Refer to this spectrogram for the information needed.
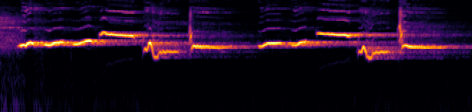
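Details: White-rumped shama song intended to get a silent bird singing: a smooth rising whistle dropping to a lower note, the same phrase delivered twice with sharp clicks between, very clean.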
